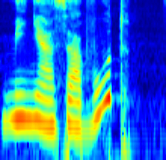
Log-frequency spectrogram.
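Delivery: normal talking voice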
